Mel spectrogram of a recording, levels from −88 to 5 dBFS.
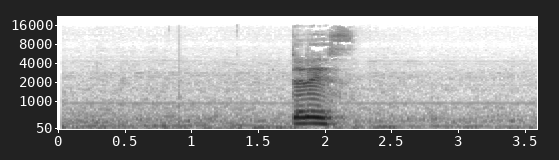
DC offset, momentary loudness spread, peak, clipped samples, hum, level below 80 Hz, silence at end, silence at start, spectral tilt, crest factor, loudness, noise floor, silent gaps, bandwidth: under 0.1%; 28 LU; -2 dBFS; under 0.1%; none; -44 dBFS; 1.45 s; 0.8 s; -5 dB/octave; 18 dB; -13 LUFS; -40 dBFS; none; 16 kHz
